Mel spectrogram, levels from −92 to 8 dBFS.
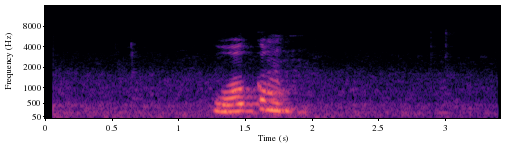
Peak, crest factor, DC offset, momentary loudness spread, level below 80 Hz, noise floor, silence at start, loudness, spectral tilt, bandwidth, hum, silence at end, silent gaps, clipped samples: -10 dBFS; 20 dB; under 0.1%; 15 LU; -58 dBFS; -53 dBFS; 1.25 s; -25 LUFS; -9.5 dB/octave; 5.4 kHz; none; 1.45 s; none; under 0.1%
